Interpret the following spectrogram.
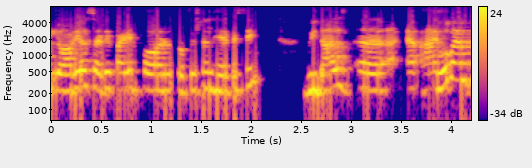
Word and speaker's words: Vidal: Vidal, I hope I'm pronouncing it right. Yeah, it's right. Is it Vidal? Correct, Vidal Sasa, and she's done masters in hairstyling there.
